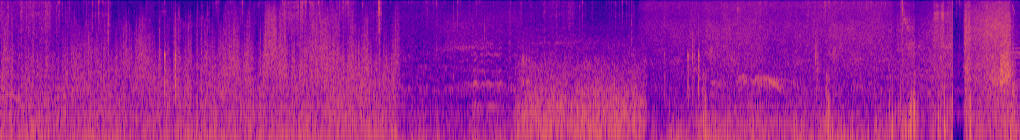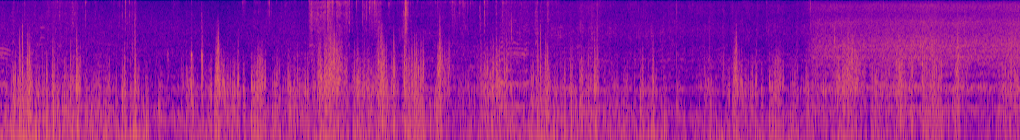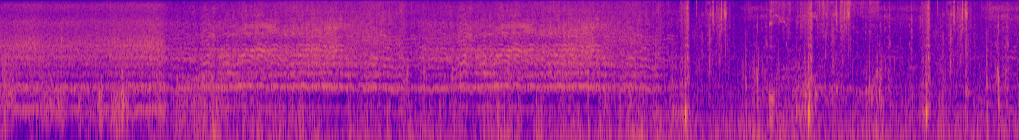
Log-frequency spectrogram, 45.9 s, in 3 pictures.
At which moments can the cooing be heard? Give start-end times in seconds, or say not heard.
10.7-12.2, 42.1-43.8.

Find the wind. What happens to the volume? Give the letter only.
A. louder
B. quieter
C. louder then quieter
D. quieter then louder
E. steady
B.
